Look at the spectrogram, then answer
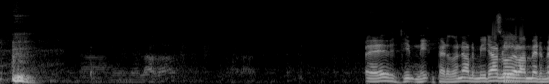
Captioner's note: laughs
